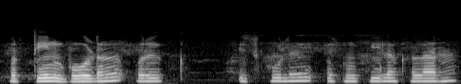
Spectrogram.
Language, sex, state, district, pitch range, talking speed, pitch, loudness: Hindi, male, Bihar, Bhagalpur, 145-155 Hz, 155 wpm, 145 Hz, -17 LUFS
